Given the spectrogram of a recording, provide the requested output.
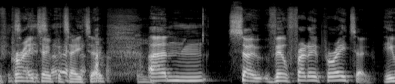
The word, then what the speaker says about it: Pareto: I ask myself this question sometimes because it's pronounced Pareto, right?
